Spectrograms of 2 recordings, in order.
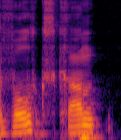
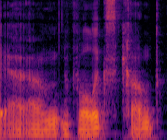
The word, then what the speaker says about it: Volkskrant: Now, the Volkskrant, that's how you say it in Dutch, by the way. Volkskrant.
